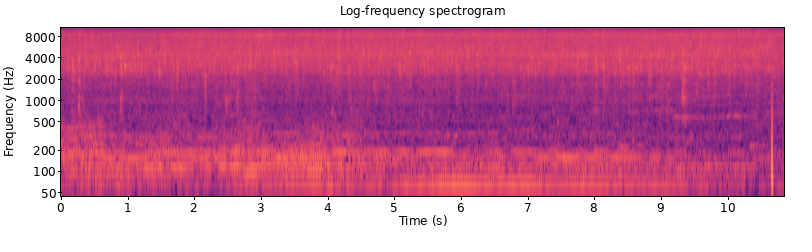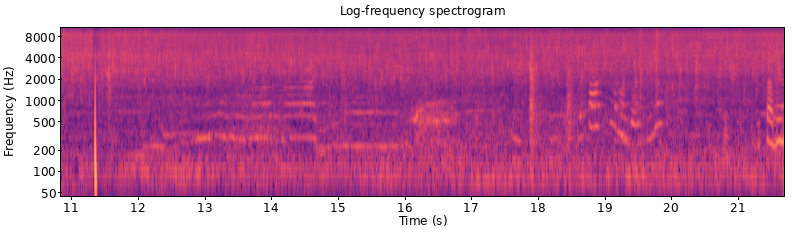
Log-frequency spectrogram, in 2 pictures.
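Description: Dalagang bukid fish fry in hot oil with a constant close sizzle and crackle, while light stirring clinks and faint voices sit beneath it.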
